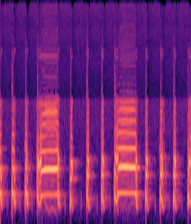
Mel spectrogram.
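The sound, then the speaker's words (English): A voice imitates a second hen cackling happily along with a hen that has laid an egg, with short clipped clucks in a steady rhythm broken by two longer, drawn-out squawks, loud with no other sounds. “And then another hen will be happy with her.”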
